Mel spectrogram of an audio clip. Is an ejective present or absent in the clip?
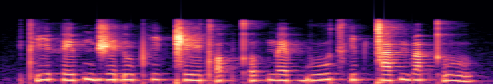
present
